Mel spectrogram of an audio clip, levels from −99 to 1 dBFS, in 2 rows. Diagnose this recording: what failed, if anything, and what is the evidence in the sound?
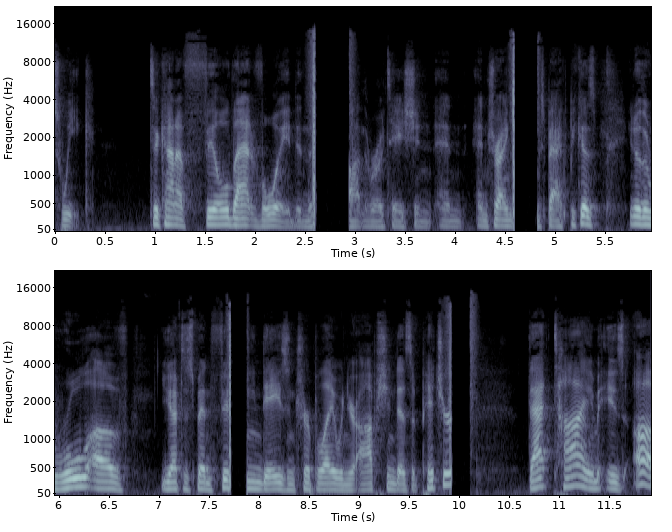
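Throughout, the speech sounds dull and lacks top end, with a gurgling, granular edge on the voice and upper detail that seems to flicker in and out. That is the codec stage, most likely MP2 compression running at a low rate; the damage fits something around 80 kbps. Layer II divides the spectrum into 32 sub-bands and shares out bits. With so few bits available, the upper bands keep switching off and the remaining ones are quantised coarsely.

There are four wireless microphone squelch dropouts, at 2.49–3.03 s, 4.52–4.87 s, 7.66–7.91 s and 9.80–10.20 s. In each, the hiss swells, the audio falls into a hole of near silence, and then the speech comes back. The muted stretches last about 350 ms, 240 ms, 170 ms and 195 ms. This fault belongs to the analogue radio link. The FM signal from the microphone fades far enough that the receiver's squelch shuts its output until the carrier recovers.

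At 6.28–6.33 s there is a short burst of DAB burbling, lasting about 50 ms on top of the speech. It comes from the broadcast reception stage. A small rate of bit errors slipped past error correction into a handful of MP2 frames. The corrupted samples put short blips of noise into single sub-bands, and corrupted scale factors, where they got through, made sub-bands jump in level for up to a frame.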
